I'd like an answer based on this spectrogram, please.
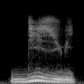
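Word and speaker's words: dix-huit: Okay, then 18. So you will make this little link between the two, the liaison. 18, 18, 18.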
